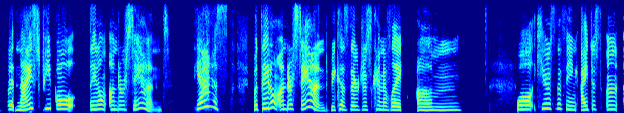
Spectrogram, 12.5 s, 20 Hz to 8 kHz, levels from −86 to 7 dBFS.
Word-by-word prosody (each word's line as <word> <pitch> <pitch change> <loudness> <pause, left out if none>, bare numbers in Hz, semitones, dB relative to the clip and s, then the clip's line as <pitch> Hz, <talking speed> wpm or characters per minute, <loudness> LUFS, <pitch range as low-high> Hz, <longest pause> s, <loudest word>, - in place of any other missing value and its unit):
but 290 -2 +4
nice 255 +9 +4
people, 320 -2 +2 0.3
they 280 +1 0
don't 305 0 -1
understand. 290 +4 -4 0.6
Yes. 400 - 0 0.5
But 295 +2 0
they 345 +1 +7
don't 405 -1 +2
understand 305 - +2
because 250 +2 -2
they're 265 0 +2
just 265 0 -6
kind 270 -1 -3
of, 260 -2 -5
like, 245 -2 +4 0.3
um 235 0 -5 1.1
Well, 290 0 +3
here's 345 0 -3
the 345 +1 -6
thing, 280 -5 -4
I 250 +2 +5
just, 290 +1 -10
mm 290 +1 -1
uh, - - -8
290 Hz, 125 wpm, -27 LUFS, 255-320 Hz, 1.1 s, they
